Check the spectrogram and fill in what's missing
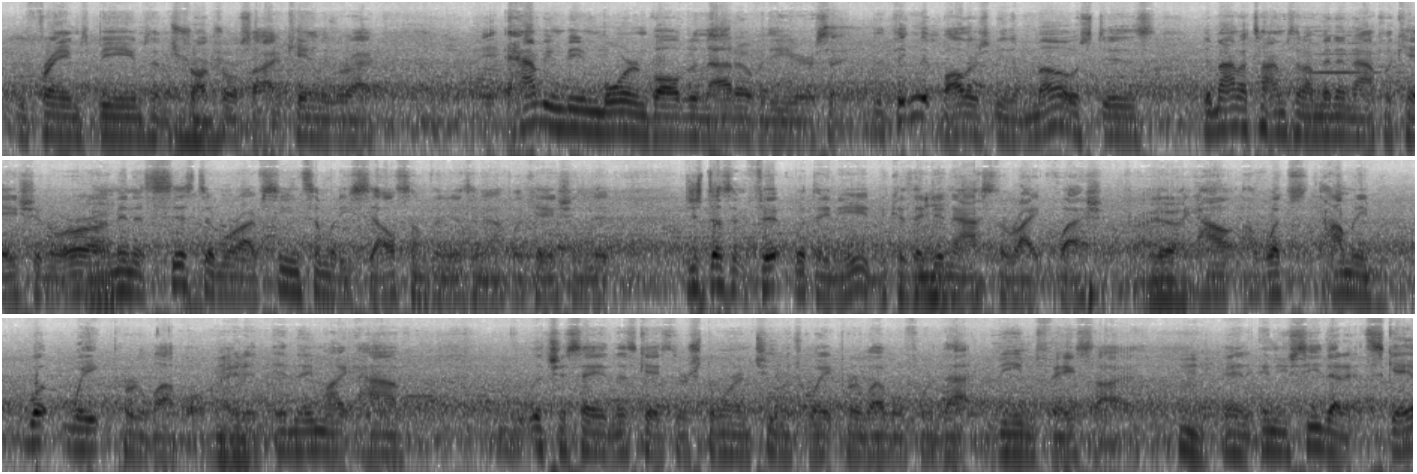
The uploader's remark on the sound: Baker Industrial at MODEX 2022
